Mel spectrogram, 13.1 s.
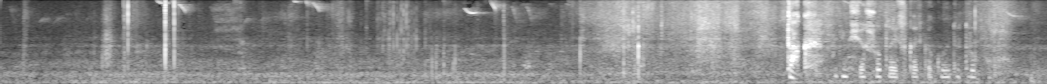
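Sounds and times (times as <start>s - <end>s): faint bird chirps: 0.0s - 7.6s.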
